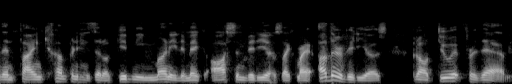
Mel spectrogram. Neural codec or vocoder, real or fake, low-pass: none; real; 7.2 kHz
